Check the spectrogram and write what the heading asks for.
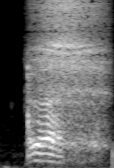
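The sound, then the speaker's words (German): A single sneeze bursts out loud and breathy: a brief voiced onset gives way to a sustained hissing rush of air lasting under a second, with no talking around it. “Hast du dir selbst gerade Gesundheit gewünscht?”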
